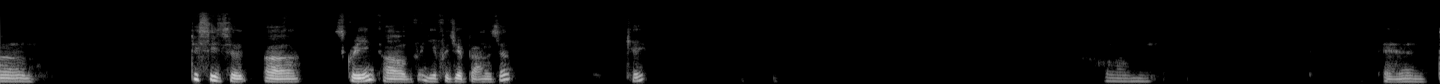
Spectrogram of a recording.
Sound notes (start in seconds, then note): none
